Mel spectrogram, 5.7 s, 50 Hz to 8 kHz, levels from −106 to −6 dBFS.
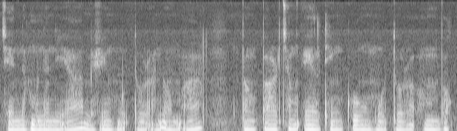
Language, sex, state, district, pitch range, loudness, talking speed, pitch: Mizo, male, Mizoram, Aizawl, 95-105 Hz, -17 LUFS, 210 wpm, 100 Hz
